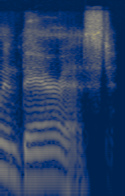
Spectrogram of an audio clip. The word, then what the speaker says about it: embarrassed: So embarrassed. So embarrassed. Great. Yeah. So that word embarrassed has those 3 syllables, 1 stress, 1 color, either red or black.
